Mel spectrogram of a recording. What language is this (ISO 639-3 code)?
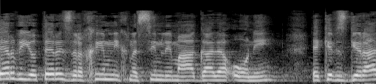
heb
